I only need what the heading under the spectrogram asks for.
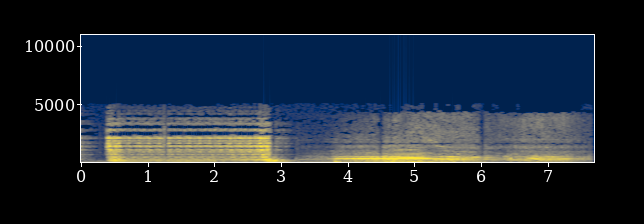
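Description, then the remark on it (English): Loud engines of souped-up hot rod race cars burning up a track rev hard and roar, a sustained high-pitched whine cutting off abruptly, followed by deeper revving that climbs in pitch and surges again. “Exciting it is to go to the hot rod races, watching those fast, souped-up cars burn up the track.”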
